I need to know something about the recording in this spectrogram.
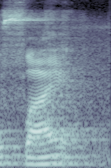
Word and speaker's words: phi: तो आपको याद रखना है इसको, फाई ऐसे PHI फाई ऐसे समझ सकते हो प्रोनाउंसिएशन।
